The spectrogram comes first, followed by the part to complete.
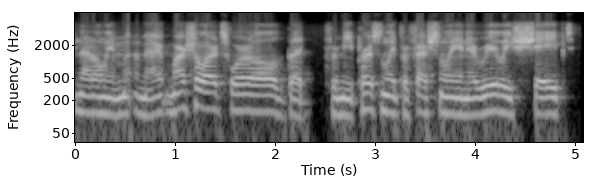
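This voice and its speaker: A man's voice: medium pitch, steady tone, a little fast, highs cut off. A middle-aged man who grew up in Australia, England and the US, answering conversationally as an interview guest. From India-born, grew up in Australia, England and the US. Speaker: guest, coach.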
